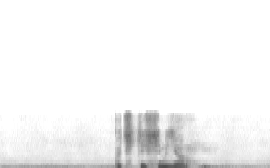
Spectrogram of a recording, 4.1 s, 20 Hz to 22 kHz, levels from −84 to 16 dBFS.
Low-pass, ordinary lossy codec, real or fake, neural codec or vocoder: 7.2 kHz; none; fake; codec, 44.1 kHz, 2.6 kbps, DAC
